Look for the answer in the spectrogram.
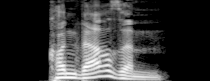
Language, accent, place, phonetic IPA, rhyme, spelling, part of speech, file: German, Germany, Berlin, [kɔnˈvɛʁzm̩], -ɛʁzm̩, konversem, adjective, De-konversem.ogg
- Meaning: strong dative masculine/neuter singular of konvers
